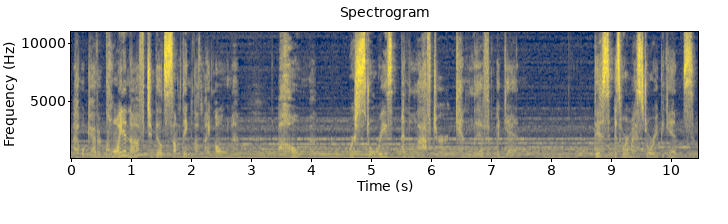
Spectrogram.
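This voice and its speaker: Lady playing a wistful elf woman far from home, slow solemn lyrical storytelling, clear music behind her. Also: mid-range voice, natural voice. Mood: quietly hopeful. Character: wistful female wood elf exile, hopeful storyteller. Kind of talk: scripted first-person fantasy narration. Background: new-age music.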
